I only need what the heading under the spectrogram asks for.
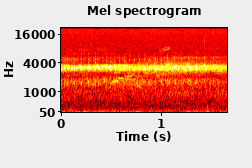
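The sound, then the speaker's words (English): A dense chorus of frogs, probably western chorus frogs, calls steadily from across a marsh of about a square kilometer, their overlapping high trills forming a continuous, moderately loud wall of sound with no voices present. “A lot of chorus frogs. Probably western chorus frogs.”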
